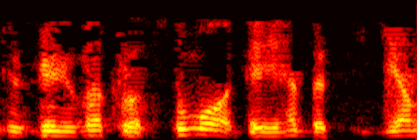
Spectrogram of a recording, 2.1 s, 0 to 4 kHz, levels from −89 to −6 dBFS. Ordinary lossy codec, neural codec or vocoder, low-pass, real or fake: MP3, 16 kbps; codec, 16 kHz, 16 kbps, FunCodec, trained on Chinese and English, 50 frames a second; 3.6 kHz; fake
